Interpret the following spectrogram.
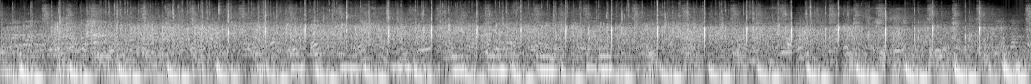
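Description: Audience applause and cheering over loud electronic dance music with a steady thumping beat. The clapping swells about a second in and thins out near the end.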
